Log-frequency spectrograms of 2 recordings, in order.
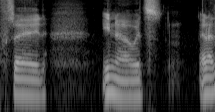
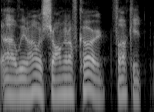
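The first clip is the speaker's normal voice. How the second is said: usual speaking voice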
